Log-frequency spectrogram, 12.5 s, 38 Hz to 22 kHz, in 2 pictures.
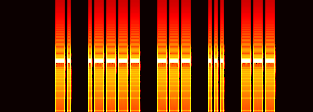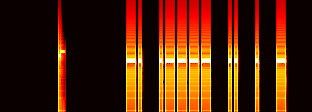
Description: Morse code, heard as a keyed tone, about 20 wpm, spaced as for 15 wpm, 700 Hz. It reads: N1OSO N1IET
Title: 042 Lesson 8g - Number 1 - Call Signs 20wpm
